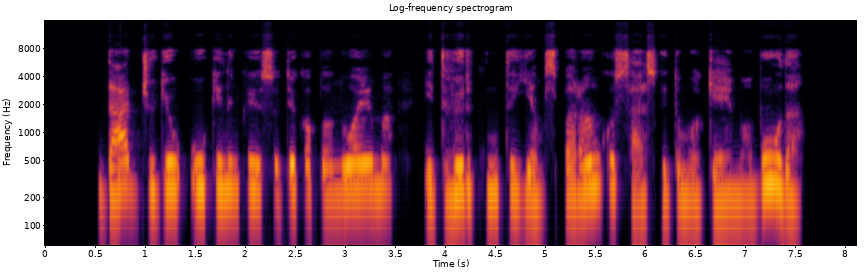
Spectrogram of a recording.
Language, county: Lithuanian, Kaunas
